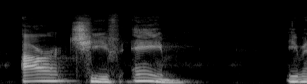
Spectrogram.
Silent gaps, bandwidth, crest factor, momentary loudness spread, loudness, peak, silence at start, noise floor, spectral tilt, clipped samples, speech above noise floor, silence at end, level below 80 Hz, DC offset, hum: none; 11 kHz; 20 dB; 8 LU; -25 LUFS; -6 dBFS; 0.2 s; -71 dBFS; -5 dB/octave; under 0.1%; 47 dB; 0 s; -56 dBFS; under 0.1%; none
